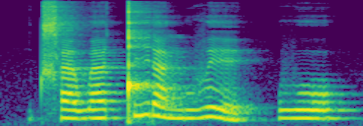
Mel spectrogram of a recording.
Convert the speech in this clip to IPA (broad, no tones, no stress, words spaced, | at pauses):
t͡ɕʰæwæǃi ɾæŋuβe | βo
